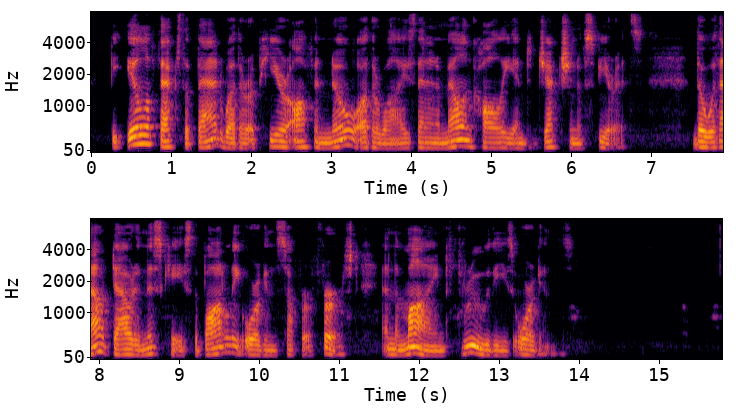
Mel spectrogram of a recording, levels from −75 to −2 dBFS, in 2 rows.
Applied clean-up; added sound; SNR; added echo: none; none; none; none.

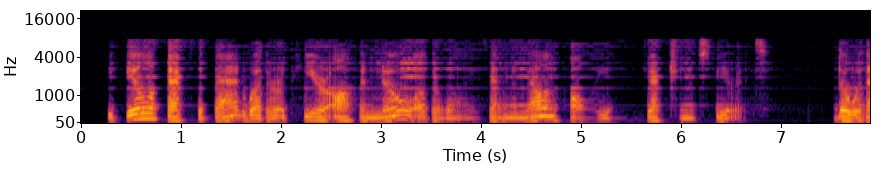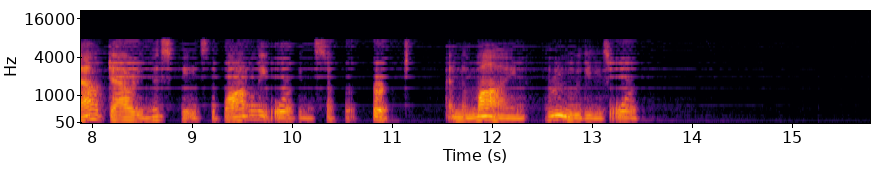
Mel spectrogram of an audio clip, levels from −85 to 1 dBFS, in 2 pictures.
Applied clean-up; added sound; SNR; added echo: neural mask model RNNoise.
